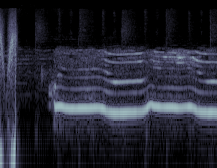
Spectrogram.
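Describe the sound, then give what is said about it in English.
A red alarm siren: after a brief sharp burst and a short pause, a loud, sustained mid-pitched wail holds steady with one slight rise in pitch, heard alone without talking. “That's the red alarm going off”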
